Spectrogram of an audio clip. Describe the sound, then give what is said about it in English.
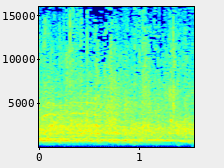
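An audience applauds steadily for Tom Selinsky, a dense wash of many hands clapping at an even, loud level throughout, with no break or talking. “can you give a big round of applause for Tom Selinsky, because he does the unsung hero work.”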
